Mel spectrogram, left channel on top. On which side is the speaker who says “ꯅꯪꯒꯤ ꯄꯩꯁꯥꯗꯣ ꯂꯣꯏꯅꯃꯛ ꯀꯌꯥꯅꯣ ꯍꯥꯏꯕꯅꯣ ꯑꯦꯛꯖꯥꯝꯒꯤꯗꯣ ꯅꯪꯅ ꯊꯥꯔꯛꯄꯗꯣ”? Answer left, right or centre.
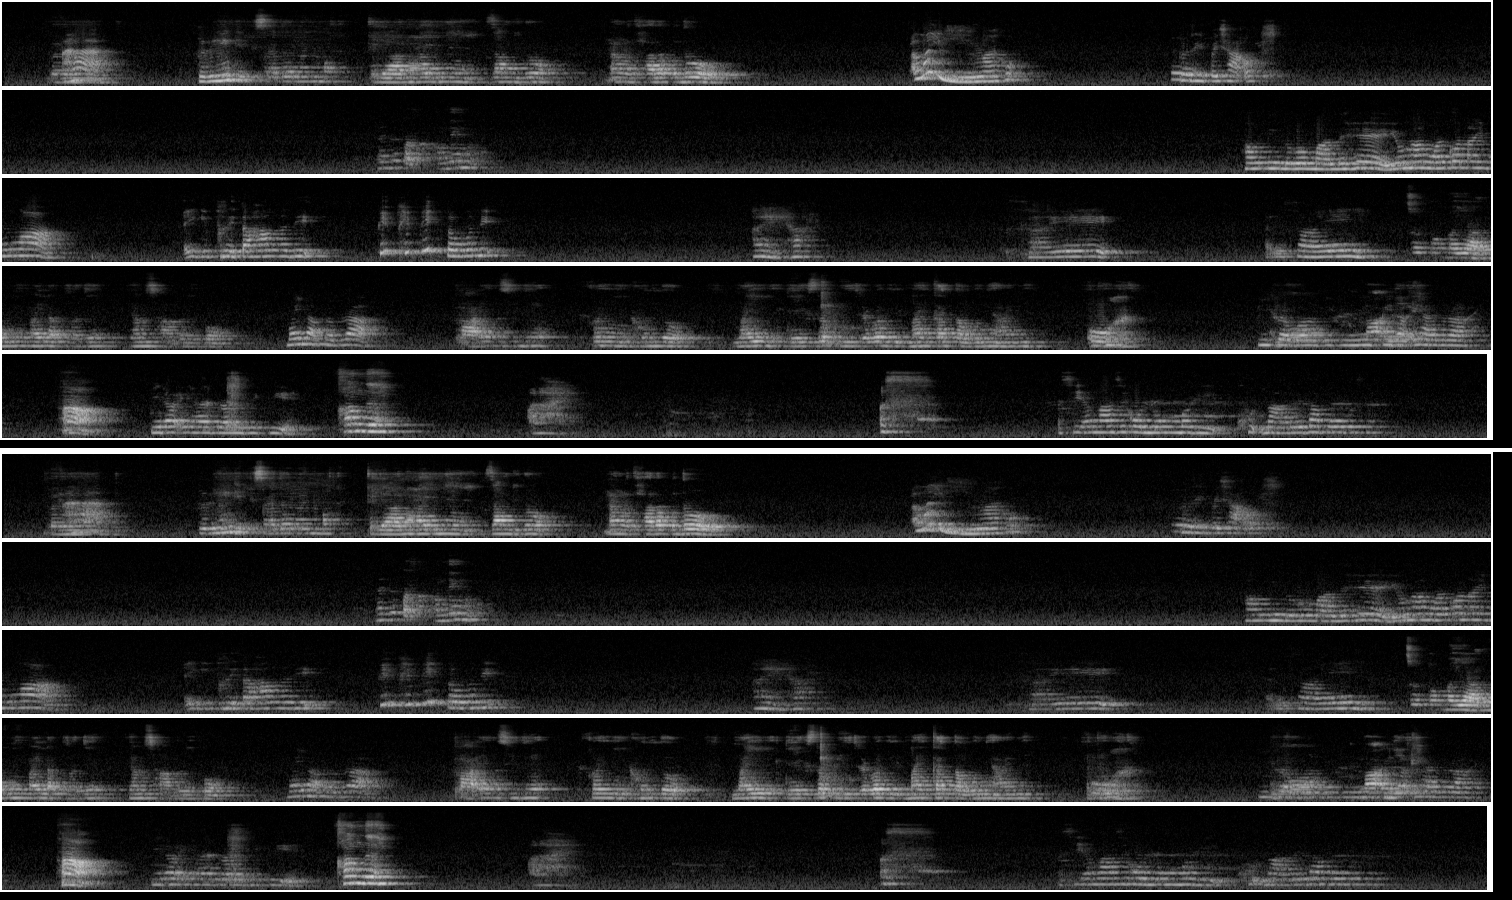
Right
